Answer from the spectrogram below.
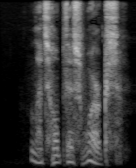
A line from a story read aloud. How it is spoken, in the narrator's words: muttered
